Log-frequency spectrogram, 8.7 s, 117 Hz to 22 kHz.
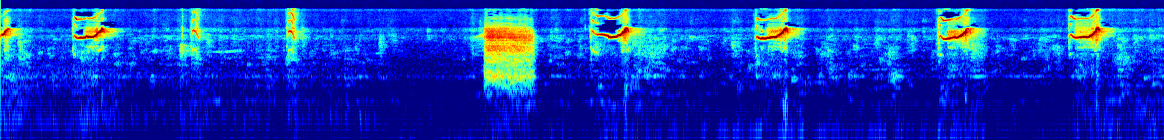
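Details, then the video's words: Brown-throated sunbird singing in full voice outside the cage: piercing, high, upswept chirp notes repeated roughly every 1.3 seconds, with one short hissy burst midway and otherwise quiet surroundings. "KORLAP (Kolibri kelapa)Manggar gacor luar sangkar"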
